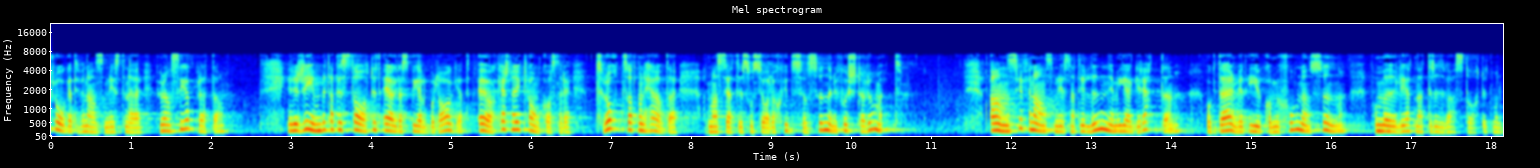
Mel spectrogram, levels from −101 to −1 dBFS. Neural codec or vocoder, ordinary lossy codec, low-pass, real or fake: none; none; 7.2 kHz; real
